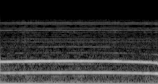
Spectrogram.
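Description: wolves howling

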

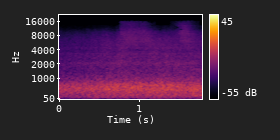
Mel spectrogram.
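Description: subway train running

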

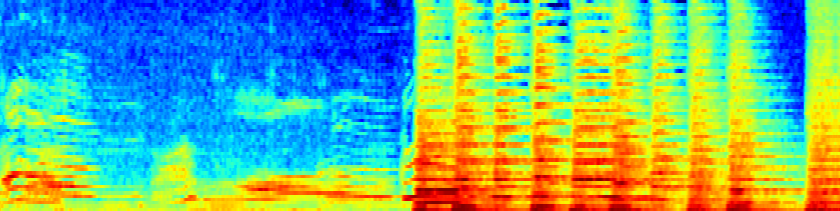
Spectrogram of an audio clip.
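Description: cat meowing and caterwauling

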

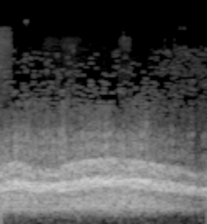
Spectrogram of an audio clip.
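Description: storm wind roaring

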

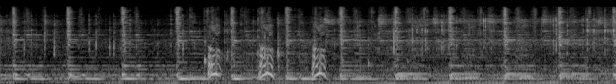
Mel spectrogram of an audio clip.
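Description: bird dog barking

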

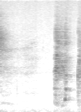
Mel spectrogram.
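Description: cough

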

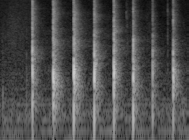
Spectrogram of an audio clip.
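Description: hand clapping

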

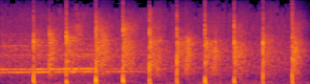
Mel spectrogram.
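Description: two hand claps

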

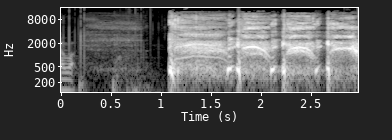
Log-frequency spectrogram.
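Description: phlegmy cough

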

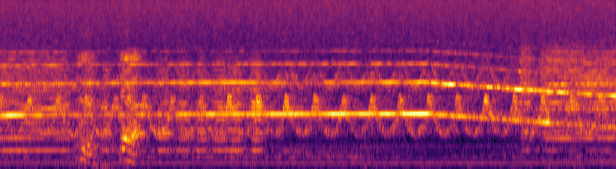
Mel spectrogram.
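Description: ambulance siren passing by

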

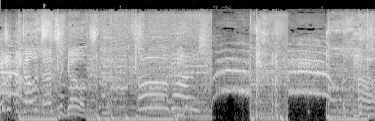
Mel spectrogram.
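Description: goats bleating

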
